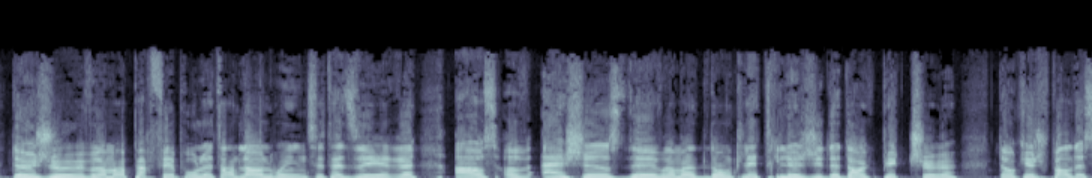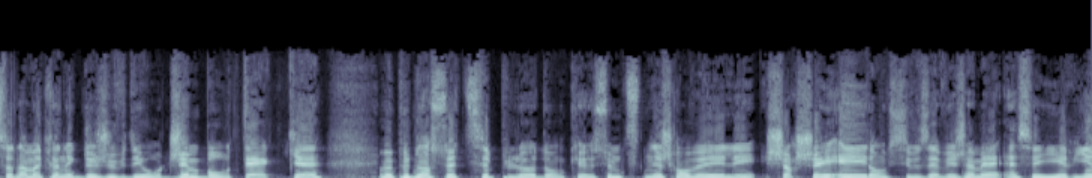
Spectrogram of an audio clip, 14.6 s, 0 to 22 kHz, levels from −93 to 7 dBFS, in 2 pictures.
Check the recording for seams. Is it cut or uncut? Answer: cut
